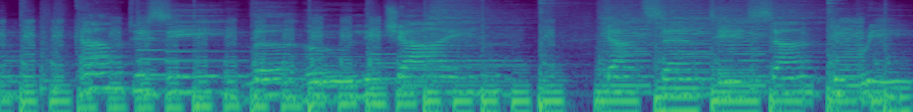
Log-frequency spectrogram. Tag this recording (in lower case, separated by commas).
music, singing, happy music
